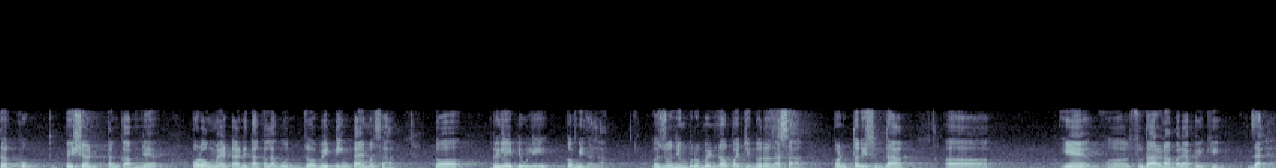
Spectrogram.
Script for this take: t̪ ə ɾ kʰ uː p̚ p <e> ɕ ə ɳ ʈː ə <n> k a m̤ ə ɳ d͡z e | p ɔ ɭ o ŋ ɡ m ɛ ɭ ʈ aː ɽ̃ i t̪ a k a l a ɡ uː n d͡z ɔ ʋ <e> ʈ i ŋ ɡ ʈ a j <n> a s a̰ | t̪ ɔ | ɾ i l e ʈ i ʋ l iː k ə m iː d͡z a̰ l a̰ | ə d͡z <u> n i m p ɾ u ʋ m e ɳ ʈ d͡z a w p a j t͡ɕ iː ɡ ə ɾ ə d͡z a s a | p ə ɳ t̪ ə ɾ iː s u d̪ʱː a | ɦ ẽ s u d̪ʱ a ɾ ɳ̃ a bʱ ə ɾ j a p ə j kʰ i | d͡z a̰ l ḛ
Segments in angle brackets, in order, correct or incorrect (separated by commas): correct, incorrect, correct, incorrect, incorrect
